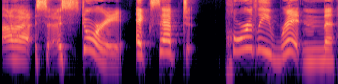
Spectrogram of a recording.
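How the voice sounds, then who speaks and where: A woman's voice: fairly high pitch, sing-song, a little slow, no echo, studio quality. A woman co-hosting a casual tech podcast, stammering and laughing as she reads out a chat transcript. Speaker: co-host.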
